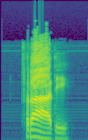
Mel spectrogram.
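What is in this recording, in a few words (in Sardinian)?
"Fradi", Sardinian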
